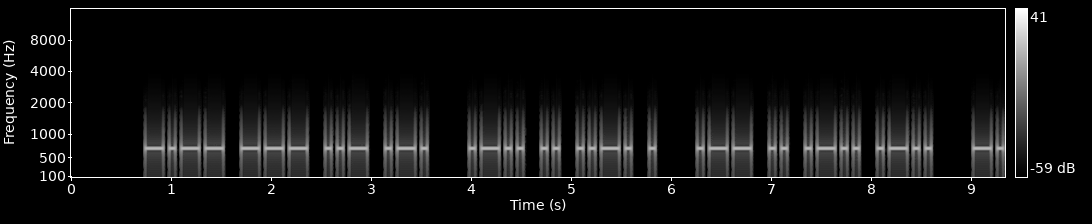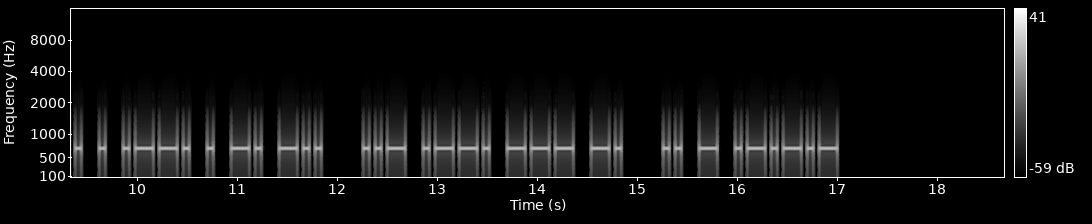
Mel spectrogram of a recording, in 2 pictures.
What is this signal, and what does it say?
Morse code, heard as a keyed tone, about 20 wpm, 700 Hz. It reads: YOUR LIFE WILL DEPEND UPON IT.
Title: Sentences from Top 1300 Words 20wpm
